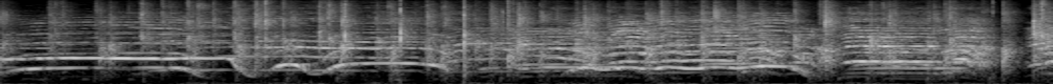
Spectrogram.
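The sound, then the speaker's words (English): A small group in a control room bursts into a round of applause, dense overlapping claps running steadily throughout, mixed with high whoops and cheering voices that rise and bend in pitch. “Can we just have a control room round of applause for that answer to that question, which is one of the best answers I've ever heard?”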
